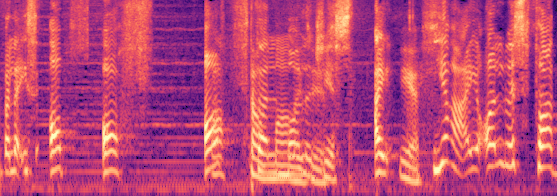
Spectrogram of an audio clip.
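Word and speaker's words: ophthalmologist: Pero ngayon ko lang nalaman Miss Annie, ang pronunciation pala is off offalmologist. I Yeah, I always thought that it was opthalmologist.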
